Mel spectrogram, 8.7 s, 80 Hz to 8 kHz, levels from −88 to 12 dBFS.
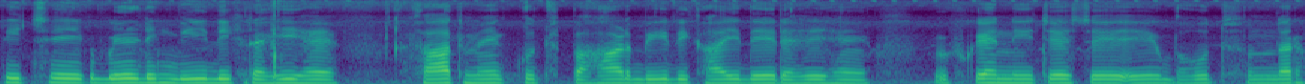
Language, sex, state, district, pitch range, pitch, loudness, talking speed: Hindi, male, Haryana, Rohtak, 130-135 Hz, 130 Hz, -20 LUFS, 150 wpm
